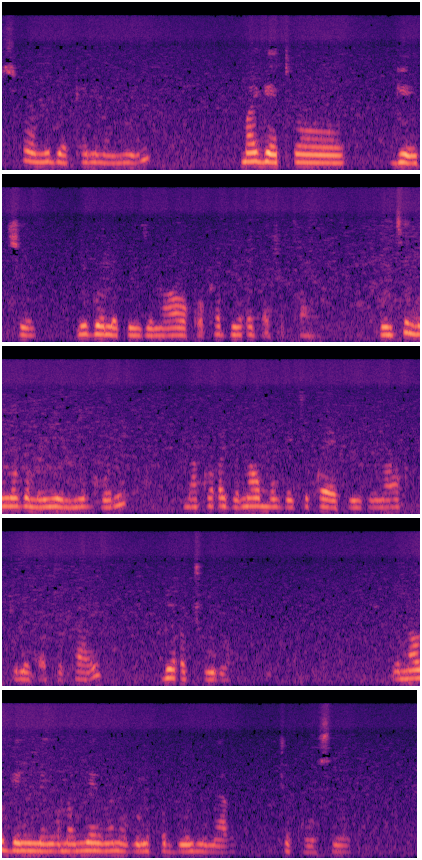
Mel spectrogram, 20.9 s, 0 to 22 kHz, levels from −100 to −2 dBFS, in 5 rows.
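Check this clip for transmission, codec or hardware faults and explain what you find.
The main problem is an over-eager noise suppressor, not a transmission, codec or hardware fault. It has two effects.

The first is noise suppressor artifacts, which run through the whole clip. The suppressor estimates the steady room noise, which sits only about 10 dB below the speech, and pulls those bands down by about 19 dB frame by frame. The background ducks away in the gaps and creeps back under the talking.

The second is speech cut by the noise suppressor. The suppressor mistakes some of the speech itself for noise. This happens in seven stretches: 0.0–2.94 s, 3.88–7.37 s, 9.22–9.49 s, 10.17–13.46 s, 14.13–14.82 s, 16.42–17.32 s and 17.95–20.29 s. Within them, soft consonants and word tails drop by up to about 15–22 dB, so they sound swallowed. The worst is around 10–13 s, where well over a second of material gets eaten.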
